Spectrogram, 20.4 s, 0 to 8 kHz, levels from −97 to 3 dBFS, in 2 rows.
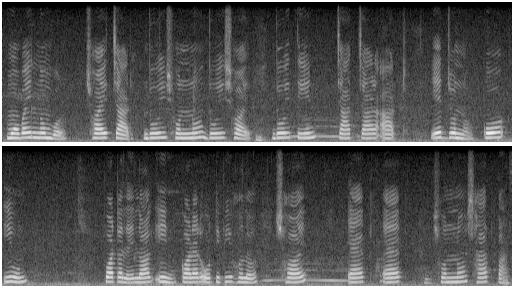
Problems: constant background noise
